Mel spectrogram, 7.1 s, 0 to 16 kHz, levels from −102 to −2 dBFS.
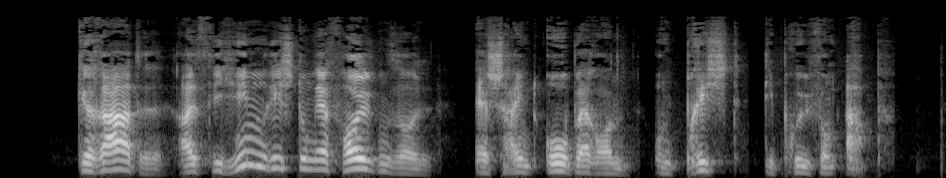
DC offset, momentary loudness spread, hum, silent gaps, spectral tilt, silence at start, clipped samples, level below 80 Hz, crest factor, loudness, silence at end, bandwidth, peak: under 0.1%; 20 LU; none; none; -3.5 dB/octave; 0.6 s; under 0.1%; -84 dBFS; 22 dB; -29 LUFS; 0.65 s; 11.5 kHz; -8 dBFS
